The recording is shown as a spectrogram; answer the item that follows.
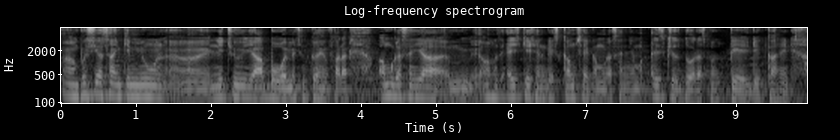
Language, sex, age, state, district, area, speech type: Kashmiri, male, 30-45, Jammu and Kashmir, Budgam, rural, spontaneous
